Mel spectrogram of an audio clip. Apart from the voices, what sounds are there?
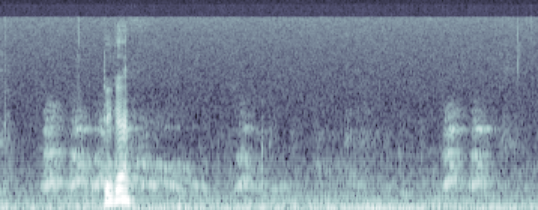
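dogs barking nearby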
